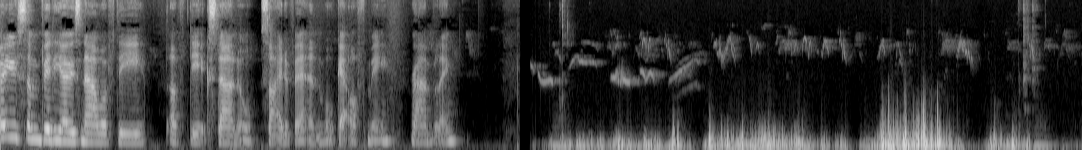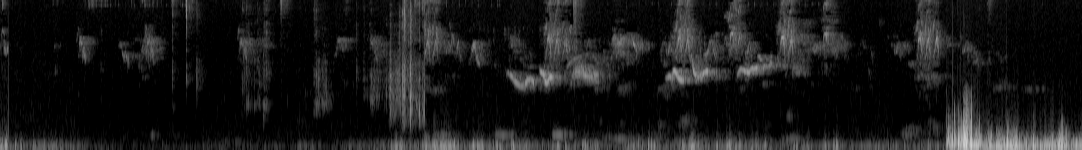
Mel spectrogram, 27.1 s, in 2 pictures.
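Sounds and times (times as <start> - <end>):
small birds chirping: 3.7 - 26.0
warbling bird song: 5.8 - 13.7, 17.7 - 26.6.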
